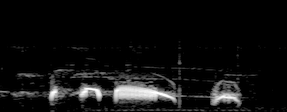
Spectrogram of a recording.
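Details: Spotted dove calling in the one-ending style. A brief note and a double coo lead into a long, vibrating coo that slides down, followed by a single rounded end note. The background is faint and still.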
